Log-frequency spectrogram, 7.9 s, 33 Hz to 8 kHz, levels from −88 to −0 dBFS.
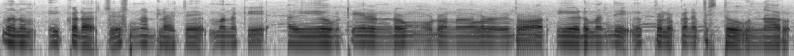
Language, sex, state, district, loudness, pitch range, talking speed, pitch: Telugu, male, Andhra Pradesh, Sri Satya Sai, -18 LUFS, 115-120 Hz, 120 wpm, 115 Hz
